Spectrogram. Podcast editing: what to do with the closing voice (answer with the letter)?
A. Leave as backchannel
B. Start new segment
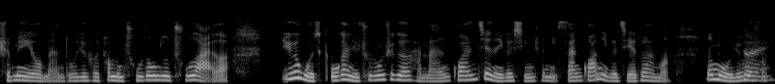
A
